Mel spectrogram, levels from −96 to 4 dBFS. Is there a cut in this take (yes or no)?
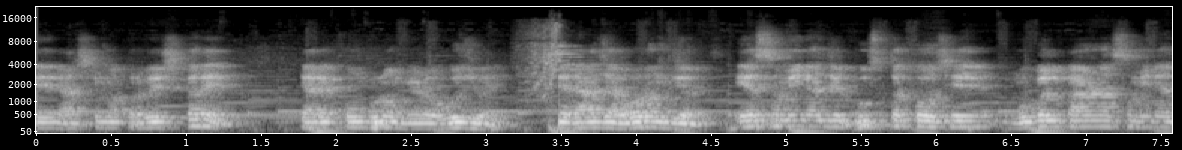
yes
